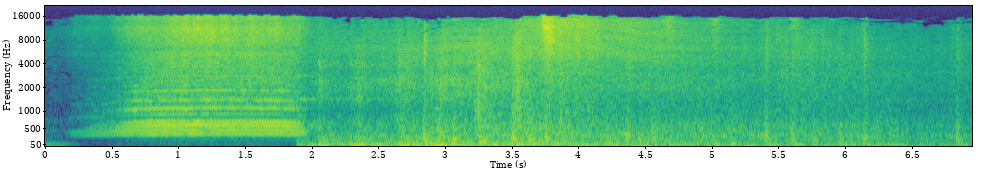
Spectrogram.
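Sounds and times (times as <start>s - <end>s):
train whistle blown by the engine driver: 0.2s - 2.0s
train rumbling and clattering as it leaves a station: 0.9s - 6.9s.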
